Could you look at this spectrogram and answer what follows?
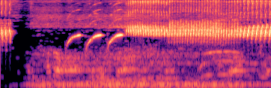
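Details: Canary singing as a lure for stalled canaries: three rising whistled notes, then a fast, buzzy high trill that pulses steadily, over a low background rumble.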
